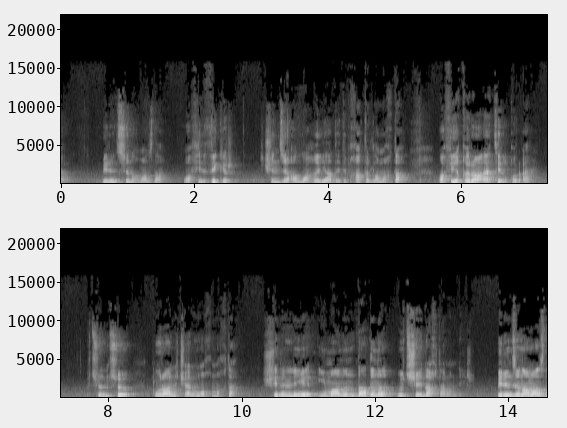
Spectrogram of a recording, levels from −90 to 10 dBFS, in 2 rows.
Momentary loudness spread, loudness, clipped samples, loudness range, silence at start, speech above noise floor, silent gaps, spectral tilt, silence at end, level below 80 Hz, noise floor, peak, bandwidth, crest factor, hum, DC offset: 15 LU; -18 LUFS; under 0.1%; 6 LU; 0 s; 26 dB; none; -4.5 dB/octave; 0 s; -60 dBFS; -43 dBFS; 0 dBFS; 13 kHz; 18 dB; none; under 0.1%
